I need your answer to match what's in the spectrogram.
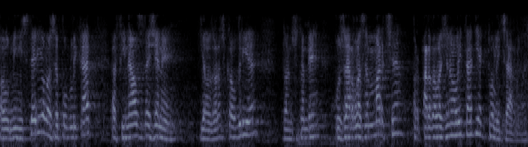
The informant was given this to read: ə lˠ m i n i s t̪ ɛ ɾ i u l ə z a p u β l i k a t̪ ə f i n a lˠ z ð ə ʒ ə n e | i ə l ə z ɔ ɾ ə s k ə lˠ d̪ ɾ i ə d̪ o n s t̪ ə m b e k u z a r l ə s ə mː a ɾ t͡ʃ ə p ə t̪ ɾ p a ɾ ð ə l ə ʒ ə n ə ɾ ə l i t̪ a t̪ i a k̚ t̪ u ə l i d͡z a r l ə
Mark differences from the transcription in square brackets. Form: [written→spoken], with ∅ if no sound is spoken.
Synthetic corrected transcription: ə lˠ m i n i s t̪ ɛ ɾ i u l ə z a p u β l i k a t̪ ə f i n a lˠ z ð ə ʒ ə n e | i ə l ə z ɔ ɾ ə s k ə lˠ d̪ ɾ i ə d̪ [o→ɔ] n s t̪ ə m b e [k→p] u z a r l ə [s→z] ə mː a ɾ t͡ʃ ə p ə [t̪→∅] ɾ p a ɾ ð ə l ə ʒ ə n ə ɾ ə l i t̪ a t̪ i [a→ə] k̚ t̪ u ə l i d͡z a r l ə

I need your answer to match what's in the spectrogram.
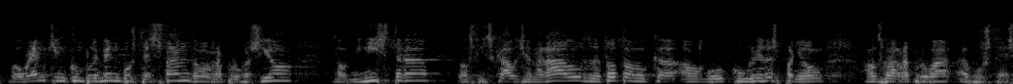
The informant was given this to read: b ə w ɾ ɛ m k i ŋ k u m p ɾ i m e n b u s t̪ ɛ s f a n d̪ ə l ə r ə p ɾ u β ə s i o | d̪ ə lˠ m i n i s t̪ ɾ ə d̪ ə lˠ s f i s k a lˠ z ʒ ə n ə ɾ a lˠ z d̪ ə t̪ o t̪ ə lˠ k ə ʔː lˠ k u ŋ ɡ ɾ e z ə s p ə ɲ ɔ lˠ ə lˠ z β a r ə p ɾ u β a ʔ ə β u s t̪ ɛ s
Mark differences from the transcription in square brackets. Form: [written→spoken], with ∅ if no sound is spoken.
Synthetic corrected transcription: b ə w ɾ ɛ m k i ŋ k u m p [ɾ→l] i m e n b u s t̪ ɛ s f a n d̪ ə l ə r ə p ɾ u β ə s i o | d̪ ə lˠ m i n i s t̪ ɾ ə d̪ ə lˠ s f i s k a lˠ z ʒ ə n ə ɾ a lˠ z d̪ ə t̪ o t̪ ə lˠ k ə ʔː lˠ k u ŋ ɡ ɾ e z ə s p ə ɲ ɔ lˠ ə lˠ z β a r ə p ɾ u β a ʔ ə β u s t̪ ɛ s

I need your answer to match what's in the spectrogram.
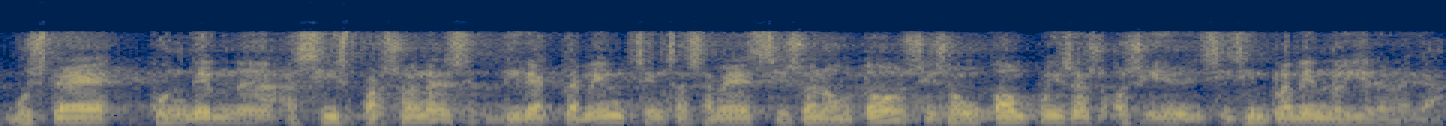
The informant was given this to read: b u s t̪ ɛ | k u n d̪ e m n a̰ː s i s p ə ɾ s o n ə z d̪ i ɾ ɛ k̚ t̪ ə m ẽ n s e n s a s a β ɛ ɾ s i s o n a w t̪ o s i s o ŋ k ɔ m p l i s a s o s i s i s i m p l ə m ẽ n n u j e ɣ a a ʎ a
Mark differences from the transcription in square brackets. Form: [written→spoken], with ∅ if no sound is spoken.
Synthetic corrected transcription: b u s t̪ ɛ | k u n d̪ e m n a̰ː s i s p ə ɾ s o n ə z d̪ i ɾ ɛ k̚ t̪ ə m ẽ n s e n s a s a β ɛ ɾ s i s o n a w t̪ o s i s o ŋ k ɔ m p l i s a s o s i s i s i m p l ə m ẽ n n [u→o] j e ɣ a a ʎ a

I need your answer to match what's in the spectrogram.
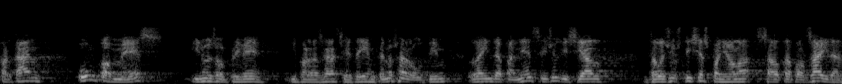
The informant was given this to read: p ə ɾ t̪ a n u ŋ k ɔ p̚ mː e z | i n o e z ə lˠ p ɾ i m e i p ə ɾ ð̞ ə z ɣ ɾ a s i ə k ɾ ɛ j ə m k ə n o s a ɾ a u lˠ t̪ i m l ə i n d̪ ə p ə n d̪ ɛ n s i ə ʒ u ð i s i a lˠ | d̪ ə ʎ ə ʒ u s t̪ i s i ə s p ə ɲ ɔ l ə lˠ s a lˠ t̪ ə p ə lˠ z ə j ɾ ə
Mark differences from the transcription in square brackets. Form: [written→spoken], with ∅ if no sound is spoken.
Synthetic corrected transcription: p ə ɾ t̪ a n u ŋ k ɔ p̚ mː e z | i n o e z ə lˠ p ɾ i m e i p ə ɾ ð̞ ə z ɣ ɾ a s i ə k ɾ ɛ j ə m k ə n o s [a→ə] ɾ a u lˠ t̪ i m l ə i n d̪ ə p ə n d̪ ɛ n s i ə ʒ u ð i s i a lˠ | d̪ ə [ʎ→l] ə ʒ u s t̪ i s i ə s p ə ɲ ɔ l ə [lˠ→∅] s a lˠ t̪ ə p ə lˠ z [ə→a] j ɾ ə

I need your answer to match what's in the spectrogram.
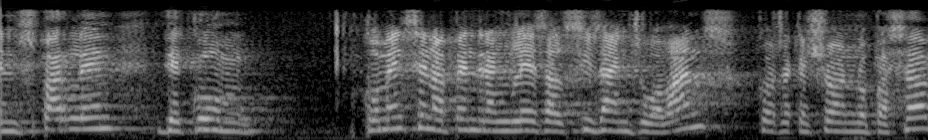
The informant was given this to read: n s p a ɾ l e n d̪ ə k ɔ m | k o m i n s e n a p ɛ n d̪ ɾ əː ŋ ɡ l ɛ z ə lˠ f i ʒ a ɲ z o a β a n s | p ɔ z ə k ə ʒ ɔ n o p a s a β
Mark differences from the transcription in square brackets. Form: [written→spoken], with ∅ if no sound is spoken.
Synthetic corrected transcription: n s p a ɾ l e n d̪ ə k ɔ m | k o m [i→ɛ] n s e n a p ɛ n d̪ ɾ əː ŋ ɡ l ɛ z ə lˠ [f→s] i [ʒ→z] a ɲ z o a β a n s | [p→k] ɔ z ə k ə [ʒ→ʃ] ɔ n o p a s a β

